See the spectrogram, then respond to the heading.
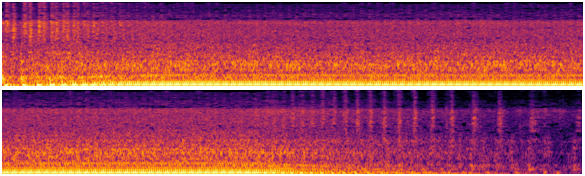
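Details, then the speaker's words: Small engine after carb leak fix with gasket and air filter housing refitted: steady even putter at constant speed, no misses, clean wind-down, no fuel leaking; normal running. "All right, it's working good. I don't see any gas leaking."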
